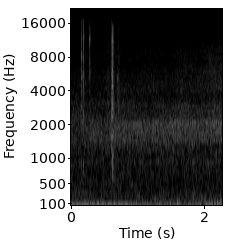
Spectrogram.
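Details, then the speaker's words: Honda SOHC VTEC after an intake manifold install with the air filter removed; it also cuts out at 6000 rpm. Deep, slow, slightly uneven thrum; owner feels it idles quite low and may adjust the idle up, cause unconfirmed. "the car feels like it's idling quite low though so i don't know that's maybe a thing maybe i should just adjust the car's idle up a little bit"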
